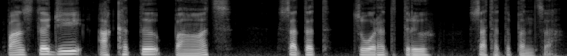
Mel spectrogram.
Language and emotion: Kashmiri, neutral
